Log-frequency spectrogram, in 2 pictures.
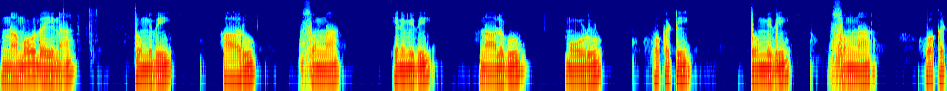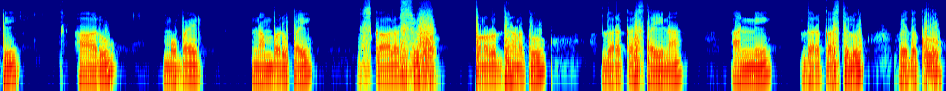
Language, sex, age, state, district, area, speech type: Telugu, male, 45-60, Andhra Pradesh, East Godavari, rural, read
